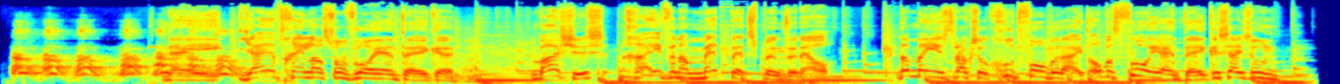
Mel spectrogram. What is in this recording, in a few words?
Commercials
